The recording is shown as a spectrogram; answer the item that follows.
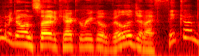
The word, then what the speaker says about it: Kakariko: Kakariko Village. I used to not know how to pronounce that, FYI. I think I pronounced it Kakario or something like that.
